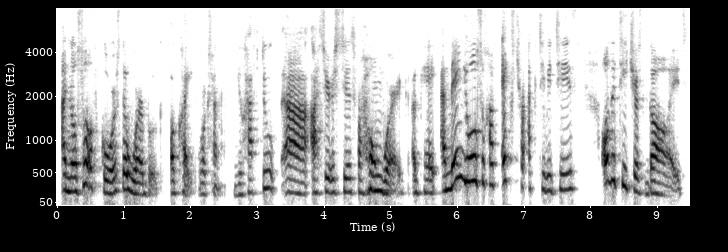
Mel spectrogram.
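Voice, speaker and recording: On a home live stream for English teachers, a Peruvian woman in her thirties chats casually in a sing-song, mid-range voice with a breathy edge and a moderate pace. Her Peruvian Spanish-accented speech is full of fillers and restarts, captured on a laptop or phone mic.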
